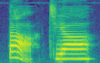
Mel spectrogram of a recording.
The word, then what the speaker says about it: 大家: 따지야, 따지야. 네, 하오를 붙이실 건데, 자, 여기서 가장 중요한 점은 찌아가 일성이에요. 일성은 길고 평평하게 발음을 하셔야 돼요. 그래서 중간에 꼈다고 해서 흔들리시면 안 되고 길고 평평하게 해주셔야 됩니다.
